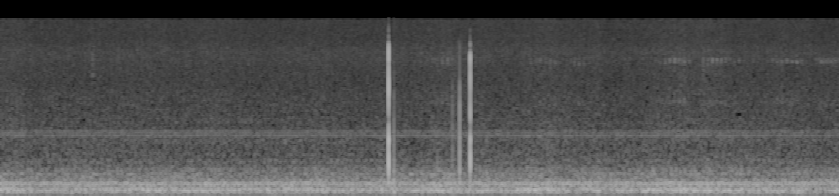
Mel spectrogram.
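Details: A Siamese cat watching a person eat ice cream purrs in a steady, low, rumbling drone, broken by a few sharp clicks.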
